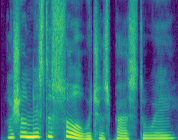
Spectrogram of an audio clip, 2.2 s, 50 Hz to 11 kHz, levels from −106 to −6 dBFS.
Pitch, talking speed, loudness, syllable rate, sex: 255 Hz, 240 wpm, -15 LUFS, 5.4 syllables/s, female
